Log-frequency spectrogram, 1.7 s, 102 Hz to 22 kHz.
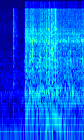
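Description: A chainsaw cuts timber in the logging video game Farming Simulator 2015, a steady buzzing engine whine starting abruptly after a short pause and running continuously up close.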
